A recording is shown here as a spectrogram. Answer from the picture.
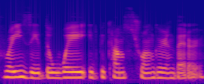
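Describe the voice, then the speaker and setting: A woman at a medium pitch with a normal speaking voice, at a fairly slow pace. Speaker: podcast host. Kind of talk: interview chat.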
